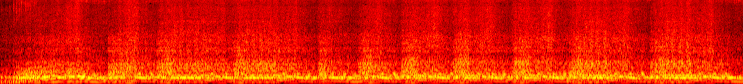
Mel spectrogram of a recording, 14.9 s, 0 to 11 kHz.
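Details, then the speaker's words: Honda CBR150 after ECU remap, rev limit raised from 10,000 to 11,500 rpm for daily use: crisp single-cylinder revs climbing and falling repeatedly, reaching the higher cutoff cleanly; engine pulls smoothly. "Biasanya di 10.000 RPM udah limit. Sekarang 11.500 baru limit."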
